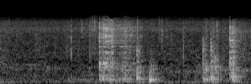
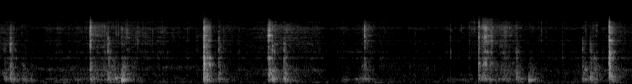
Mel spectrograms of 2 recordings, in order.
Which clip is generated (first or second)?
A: second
